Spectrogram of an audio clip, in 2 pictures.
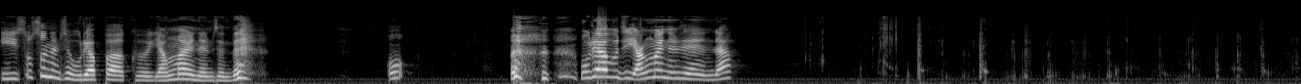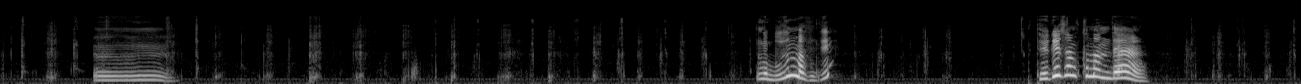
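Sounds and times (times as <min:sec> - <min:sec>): crunchy chewing: 0:04.0 - 0:05.1, 0:08.0 - 0:23.4, 0:24.5 - 0:26.0.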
